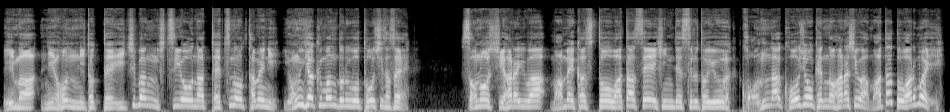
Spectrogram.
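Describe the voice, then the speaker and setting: A man voicing a weighty, insistent company president in a storybook reading, formal, pressing and deliberate. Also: high voice, lively intonation, no echo, studio quality. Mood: persuasive, urgent.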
